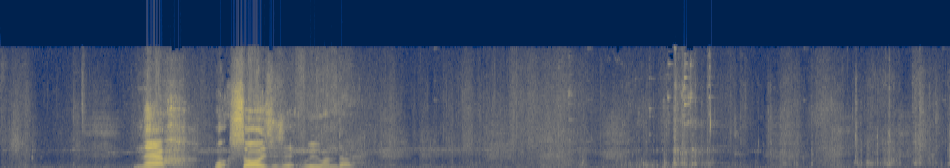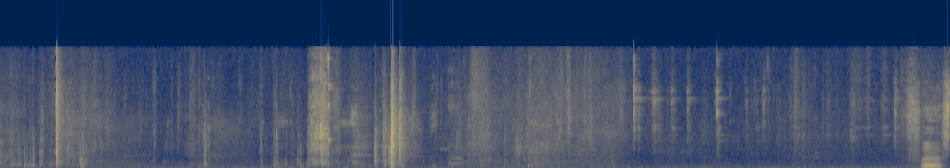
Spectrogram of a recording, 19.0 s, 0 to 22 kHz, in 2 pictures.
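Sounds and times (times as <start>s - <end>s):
hand tools clicking and rustling: 5.3s - 14.0s, 14.6s - 18.6s.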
